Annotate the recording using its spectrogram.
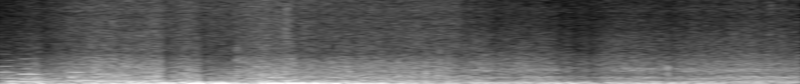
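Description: Hurricane wind: a rushing storm noise with a deep rumble, swelling about a second in and easing off toward the end.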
